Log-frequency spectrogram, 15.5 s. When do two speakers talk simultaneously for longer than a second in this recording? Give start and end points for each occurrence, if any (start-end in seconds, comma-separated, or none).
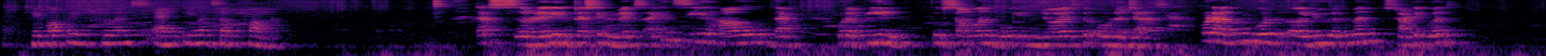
none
